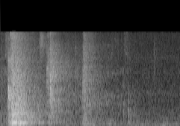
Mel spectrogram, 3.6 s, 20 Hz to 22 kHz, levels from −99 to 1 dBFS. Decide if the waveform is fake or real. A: real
